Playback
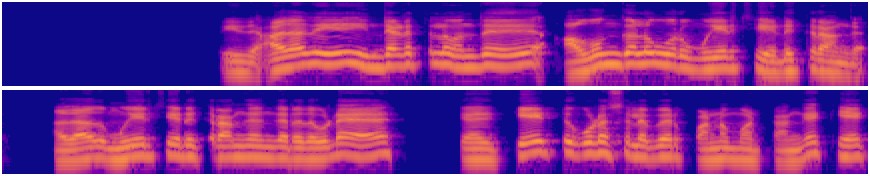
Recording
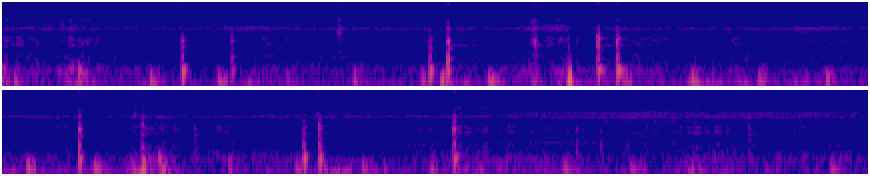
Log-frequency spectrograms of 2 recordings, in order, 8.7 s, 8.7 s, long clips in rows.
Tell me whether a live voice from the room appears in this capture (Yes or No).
No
